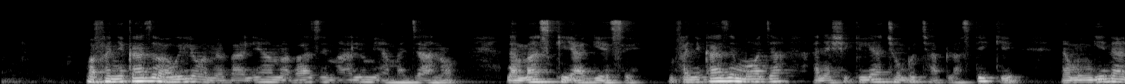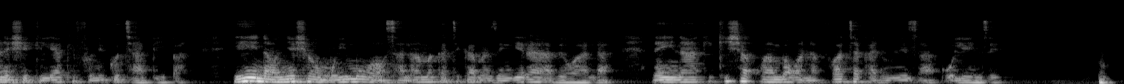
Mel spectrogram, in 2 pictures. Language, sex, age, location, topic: Swahili, male, 18-24, Kisii, health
